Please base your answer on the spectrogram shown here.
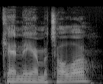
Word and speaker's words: Ken Niumatalolo: Ken Niumatalolo. There's no way on earth that the one name that you pronounce correctly is that guy's name.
